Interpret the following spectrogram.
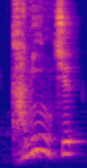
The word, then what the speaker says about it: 神人: シャーマンのことを神人と書いて上中と呼ぶんですねですから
